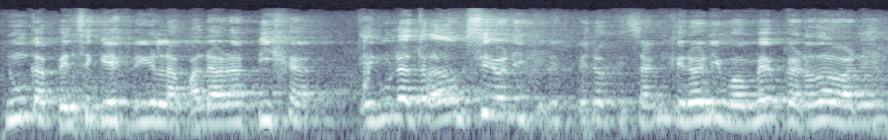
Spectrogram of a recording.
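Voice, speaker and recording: A middle-aged woman with an Argentine accent, a literary translator talking quickly and intensely on a book fair panel, with self-deprecating humor. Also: on the high side, steady tone, dark tone, a little hiss or hum. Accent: Argentine Spanish. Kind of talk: lively public talk at a book fair. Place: large hall at a book fair. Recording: echoey hall with long reverb.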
